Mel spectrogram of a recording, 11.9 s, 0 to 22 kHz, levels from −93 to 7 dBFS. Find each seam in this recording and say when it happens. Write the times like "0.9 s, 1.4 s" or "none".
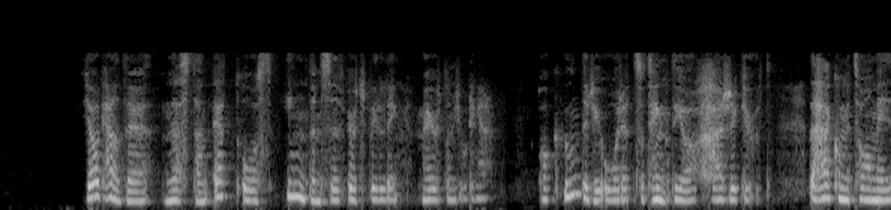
none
